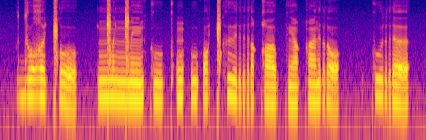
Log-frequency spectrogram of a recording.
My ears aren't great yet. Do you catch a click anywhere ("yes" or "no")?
yes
